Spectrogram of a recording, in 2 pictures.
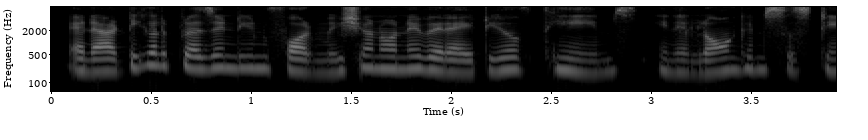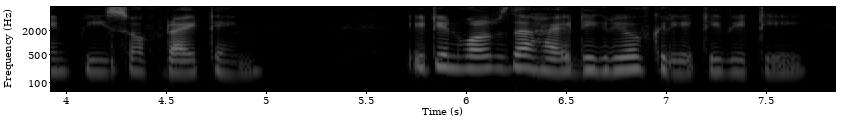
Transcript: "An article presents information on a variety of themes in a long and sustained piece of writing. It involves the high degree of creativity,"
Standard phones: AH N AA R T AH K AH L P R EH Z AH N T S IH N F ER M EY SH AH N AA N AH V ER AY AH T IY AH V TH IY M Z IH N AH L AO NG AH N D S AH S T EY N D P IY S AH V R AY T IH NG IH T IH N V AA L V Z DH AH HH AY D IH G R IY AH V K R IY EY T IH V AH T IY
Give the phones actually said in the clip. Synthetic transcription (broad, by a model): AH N AA R T AH K AH L P R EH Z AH N T IH N F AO M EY SH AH N AA N AH V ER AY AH T IY AH V T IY M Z IH N AH L AO NG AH N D S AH S T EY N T P IY S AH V R AY T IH NG IH T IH N V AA L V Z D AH HH AY D IH G R IY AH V K R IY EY T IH V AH T IY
